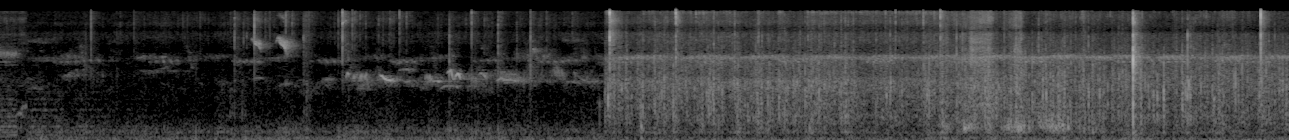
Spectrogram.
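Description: Faint outdoor ambience with a few short bird chirps. About six seconds in, the background changes suddenly to a louder hiss with a steady thin high tone and scattered clicks.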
